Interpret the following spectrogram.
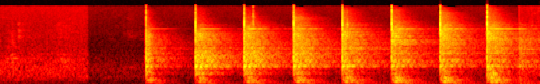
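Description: Hammer nailing the planks of a wooden bed frame: eight steady strikes, about three a second, starting about a second in, each with a short ring.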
